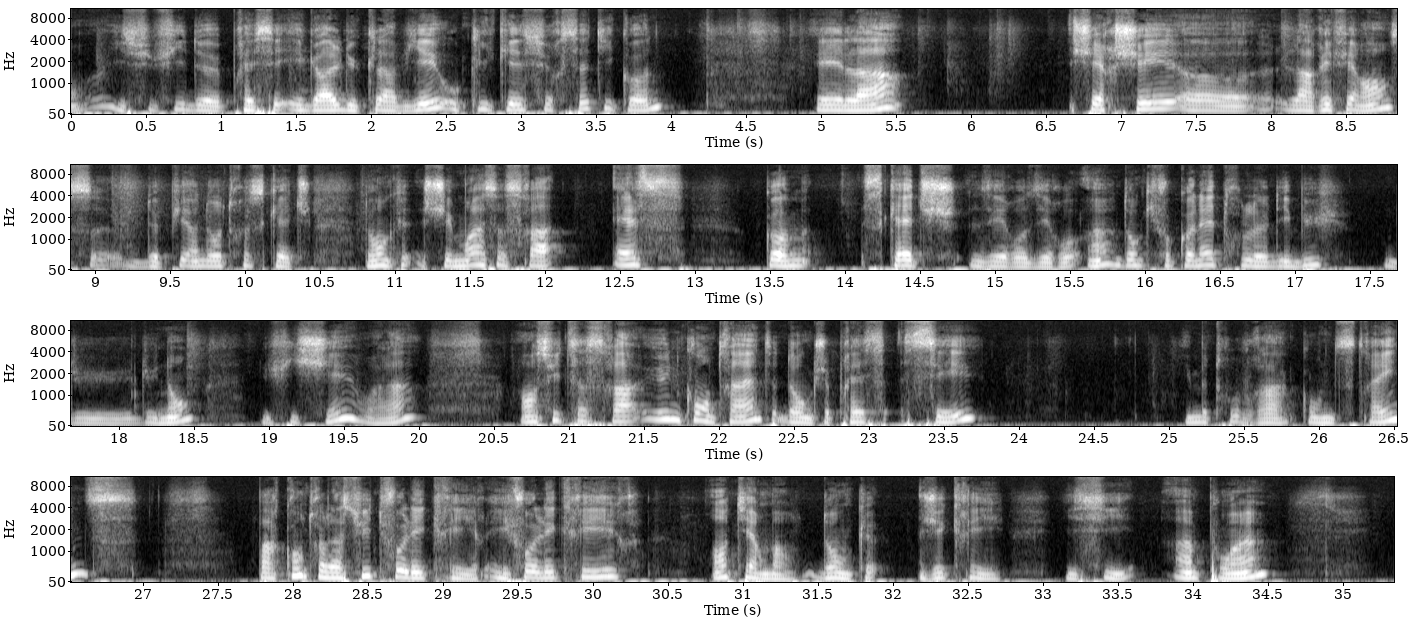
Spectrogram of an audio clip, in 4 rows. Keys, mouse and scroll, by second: 3.4 click, 12.4 s, 19.2 click, 23.2 c, 24.3 click, 24.6 c, 26.7 click, 30.9 KP_Decimal, 32.6 click, 33.9 KP_Decimal.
